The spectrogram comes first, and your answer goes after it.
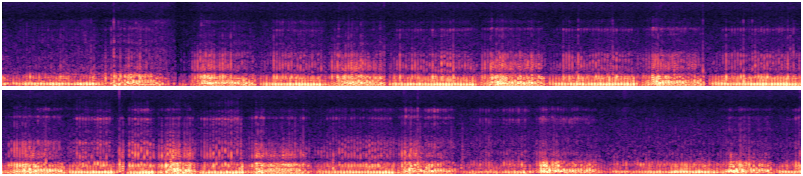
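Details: Domestic cat purring steadily, a low rumbling drone with rhythmic breath cycles swelling and easing about every second, close and continuous over twenty seconds, presented as a calming, relaxing sound.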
